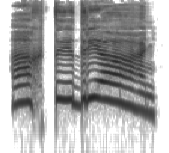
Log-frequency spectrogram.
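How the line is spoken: Shouting. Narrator (Russian): закричала она

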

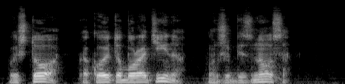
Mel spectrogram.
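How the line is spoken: Angry. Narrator (Russian): Продавец сердито сказав

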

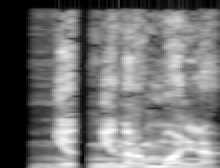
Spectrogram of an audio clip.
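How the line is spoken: Through gritted teeth. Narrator (Russian): процедила Юленька

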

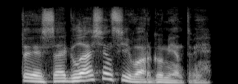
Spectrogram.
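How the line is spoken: Sigh. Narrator (Russian): Дукер вздохнул

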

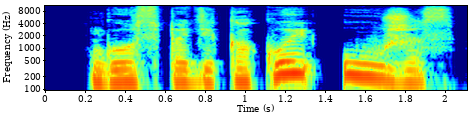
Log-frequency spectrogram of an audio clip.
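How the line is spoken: Said quietly. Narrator (Russian): сказала я тихо

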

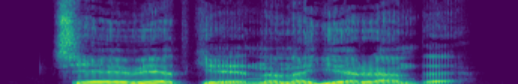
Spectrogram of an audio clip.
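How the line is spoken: Muffled question. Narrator (Russian): глухо спросил Горм

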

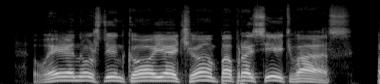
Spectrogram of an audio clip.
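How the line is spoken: Thundering dragon voice. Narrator (Russian): прогремел красный дракон

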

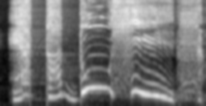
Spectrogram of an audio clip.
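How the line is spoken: Shrill shriek, regaining speech. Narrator (Russian): взвизгнула миссис Холл, обретя, наконец, дар речи

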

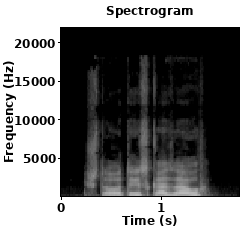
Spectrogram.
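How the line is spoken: Hoarse question. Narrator (Russian): переспросил осипшим голосом маг

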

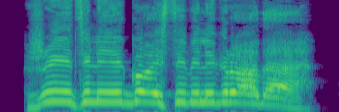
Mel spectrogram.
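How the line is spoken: Loud herald yelling. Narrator (Russian): снова завопил голосистый глашатый

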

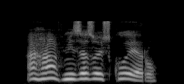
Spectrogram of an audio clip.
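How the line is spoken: Gloomy. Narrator (Russian): мрачно ответил он

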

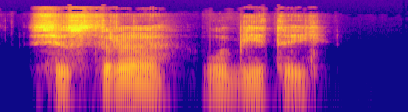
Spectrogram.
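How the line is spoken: Low-voiced reply. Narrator (Russian): вполголоса ответил

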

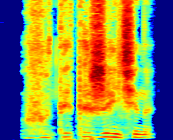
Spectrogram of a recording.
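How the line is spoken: Speaking through laughter. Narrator (Russian): проговорила сквозь смех

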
